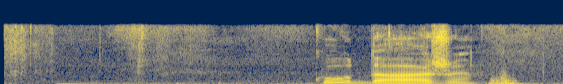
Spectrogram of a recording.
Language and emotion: Russian, neutral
